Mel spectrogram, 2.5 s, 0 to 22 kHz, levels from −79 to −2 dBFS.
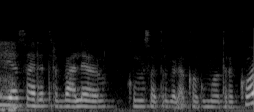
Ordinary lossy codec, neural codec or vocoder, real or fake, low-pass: Opus, 64 kbps; none; real; 7.2 kHz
